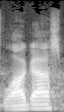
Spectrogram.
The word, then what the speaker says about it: logos: So the word for word that John is using here is logos. It's actually pronounced logos, but that's annoying, and I'm not going to do that.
